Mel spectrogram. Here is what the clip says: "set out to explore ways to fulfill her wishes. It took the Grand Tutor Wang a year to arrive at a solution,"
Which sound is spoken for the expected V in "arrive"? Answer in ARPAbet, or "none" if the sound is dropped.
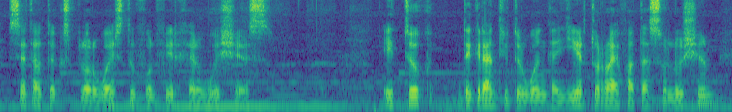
F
